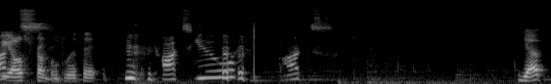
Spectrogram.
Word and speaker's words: Otyugh: And instead of trying to fight this giant, how do you pronounce this? I think we all struggled with it. Otyugh? Yep. Otyugh mutate.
